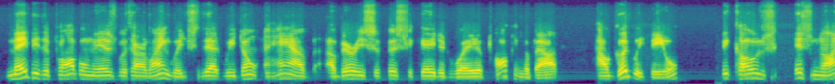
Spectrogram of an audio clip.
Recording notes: skype calls on this channel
